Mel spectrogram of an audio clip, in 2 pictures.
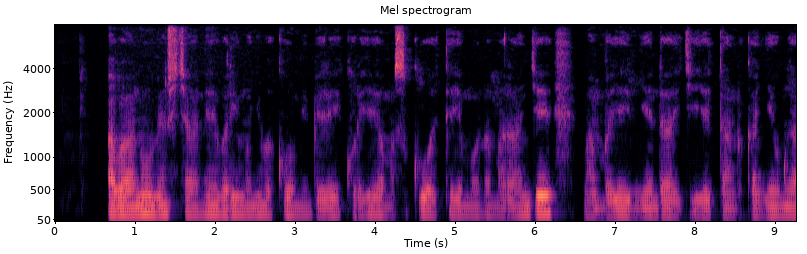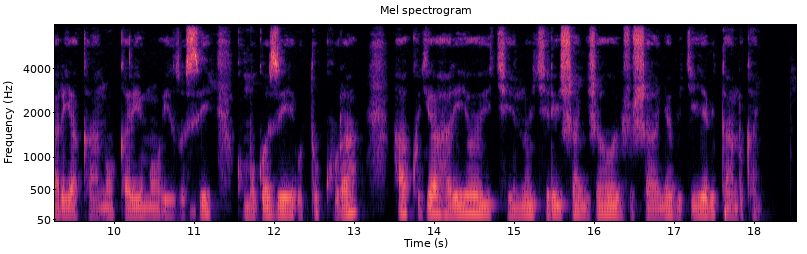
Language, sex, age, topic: Kinyarwanda, male, 25-35, health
